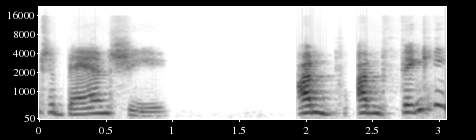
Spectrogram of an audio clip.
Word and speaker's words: Banshee: So today we're just dealing with you, and you want the Gaelic version, Banshidhe, Yes. easily pronounced Banshee.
